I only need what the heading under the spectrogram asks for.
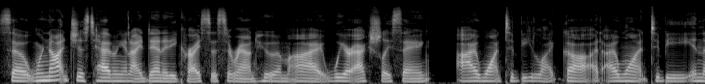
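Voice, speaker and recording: With vocal fry and a very deep, low pitch, a woman talks fairly quickly with hardly any pauses in a monotone, flat intonation. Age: 40s. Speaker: author and Bible teacher. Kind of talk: interview. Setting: at a church event.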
